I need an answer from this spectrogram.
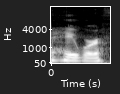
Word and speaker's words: Hayworth: Yeah, he does, but he actually he got him a Rita Hayworth instead on accident. What are you looking at? I'm looking at pictures. Because he said it wrong. He said Hayward.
